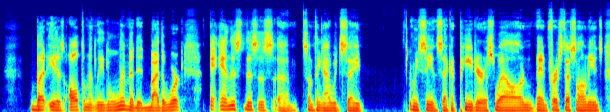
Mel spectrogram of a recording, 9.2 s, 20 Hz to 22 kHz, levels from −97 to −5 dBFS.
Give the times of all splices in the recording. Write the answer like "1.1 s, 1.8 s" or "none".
3.1 s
